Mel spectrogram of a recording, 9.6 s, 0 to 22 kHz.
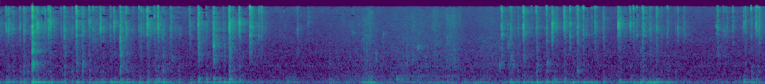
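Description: Fingertips type fast on a white Apple full-size keyboard with an aluminium base and plastic keys. Rapid, bright key clicks and soft taps come in uneven bursts over a steady low hum near 100 Hz.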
